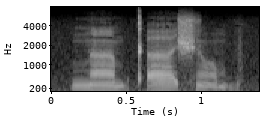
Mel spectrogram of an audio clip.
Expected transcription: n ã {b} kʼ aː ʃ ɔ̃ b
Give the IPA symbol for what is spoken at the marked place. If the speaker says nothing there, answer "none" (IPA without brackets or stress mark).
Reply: b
